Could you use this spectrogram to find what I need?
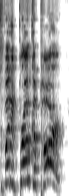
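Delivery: high-pitched loud acted protest; distressed recruit shout. Recruit explains failed cleanup to sergeant, shouting high. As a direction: yell it as a hapless recruit.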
